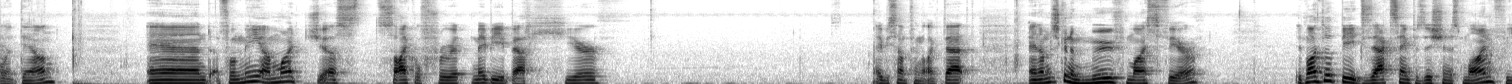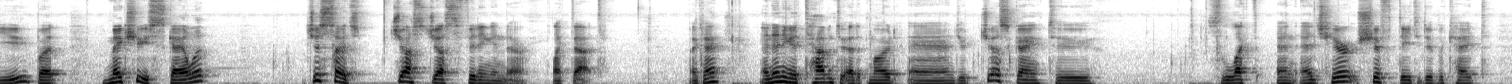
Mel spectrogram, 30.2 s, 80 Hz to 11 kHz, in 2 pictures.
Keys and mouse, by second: 0.6 KP_1, 2.4-6.5 middle drag, 9.8 z, 10.9 g, 15.7 s, 18.0-23.3 right drag, 18.0 z, 22.4 KP_1, 22.9 Tab, 23.3 shift+click, 23.5-25.1 right drag, 23.7 z, 24.8 z, 25.1 click, 25.4-28.0 right drag, 26.8-29.6 alt+drag, 26.8-28.0 alt+middle drag, 27.1 alt+a, 29.1 shift+d, 29.6-30.2 middle drag.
